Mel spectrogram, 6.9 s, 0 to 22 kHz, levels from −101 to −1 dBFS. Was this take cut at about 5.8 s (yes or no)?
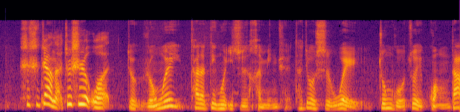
no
